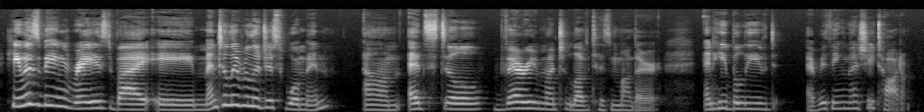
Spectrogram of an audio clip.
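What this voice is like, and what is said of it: Midwestern accent with Southern twang. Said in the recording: “My Midwestern accent is like intertwined with a Southern twang.”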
